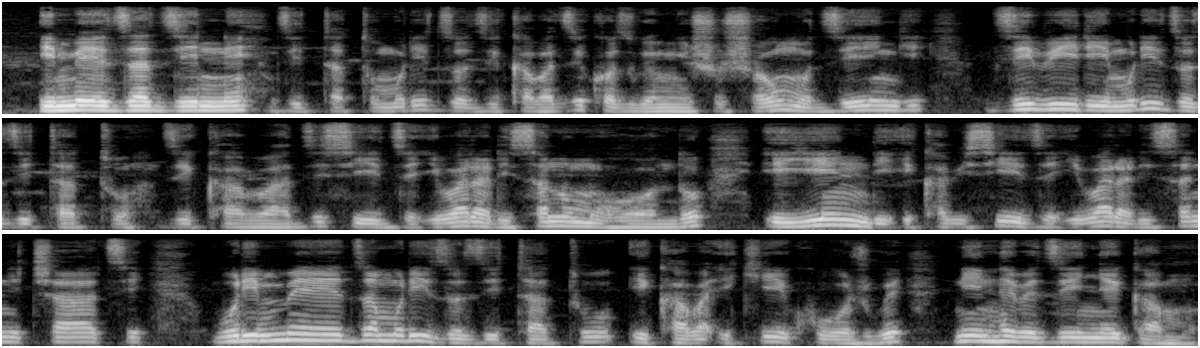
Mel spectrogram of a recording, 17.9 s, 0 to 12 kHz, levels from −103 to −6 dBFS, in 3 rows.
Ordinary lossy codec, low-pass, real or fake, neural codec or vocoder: Opus, 64 kbps; 9.9 kHz; real; none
